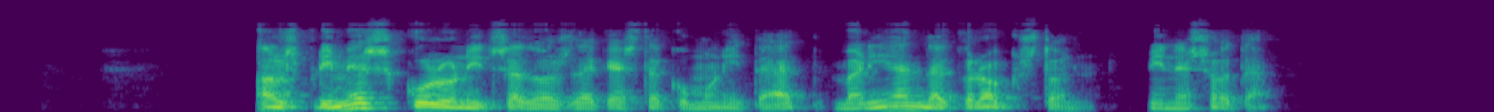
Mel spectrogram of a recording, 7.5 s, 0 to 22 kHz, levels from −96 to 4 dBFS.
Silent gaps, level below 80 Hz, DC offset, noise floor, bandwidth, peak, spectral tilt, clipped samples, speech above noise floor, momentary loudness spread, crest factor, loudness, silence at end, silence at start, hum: none; -58 dBFS; under 0.1%; under -90 dBFS; 9.4 kHz; -2 dBFS; -6 dB/octave; under 0.1%; over 71 dB; 14 LU; 20 dB; -20 LUFS; 1.15 s; 1.3 s; none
